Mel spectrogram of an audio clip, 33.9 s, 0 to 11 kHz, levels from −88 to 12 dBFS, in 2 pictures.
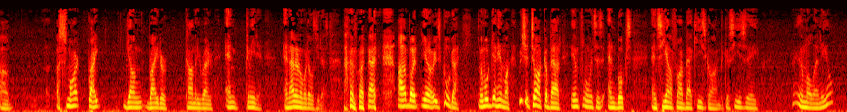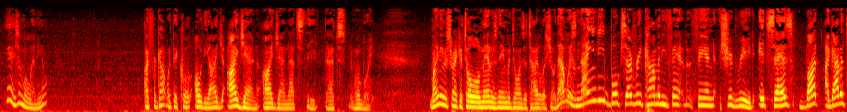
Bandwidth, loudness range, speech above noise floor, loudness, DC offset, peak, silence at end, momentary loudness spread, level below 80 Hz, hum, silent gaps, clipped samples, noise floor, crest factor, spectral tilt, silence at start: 8.8 kHz; 7 LU; 31 dB; -20 LUFS; under 0.1%; -2 dBFS; 0.05 s; 13 LU; -44 dBFS; none; none; under 0.1%; -50 dBFS; 18 dB; -6.5 dB/octave; 0 s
